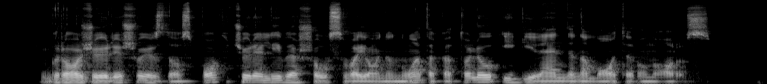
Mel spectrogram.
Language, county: Lithuanian, Šiauliai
